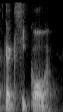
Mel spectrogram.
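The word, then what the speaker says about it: Krejčíková: Y el otro partido que vi fue el de Krejcikova contra Muguruza, acuérdense que se pronuncia Krejcikova.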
